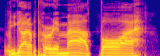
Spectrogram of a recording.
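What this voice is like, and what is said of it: Put-on exaggerated American accent. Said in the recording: “like an offensive American accent”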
